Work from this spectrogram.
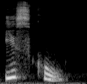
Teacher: quando a gente adiciona uma vogal i para criar sílabas que seguem as regras fonológicas do português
